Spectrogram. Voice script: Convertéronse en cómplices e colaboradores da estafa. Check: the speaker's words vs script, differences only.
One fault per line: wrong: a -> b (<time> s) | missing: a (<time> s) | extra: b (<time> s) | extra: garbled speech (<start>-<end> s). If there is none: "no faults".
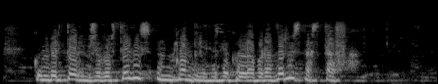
extra: vostedes (1.1 s)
